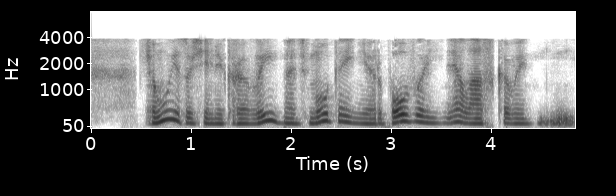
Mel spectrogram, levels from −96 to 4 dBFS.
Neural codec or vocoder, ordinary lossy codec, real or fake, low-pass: codec, 24 kHz, 0.9 kbps, WavTokenizer, small release; AAC, 16 kbps; fake; 7.2 kHz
